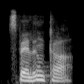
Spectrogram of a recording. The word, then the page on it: spelunker: Indian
